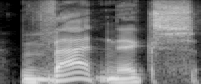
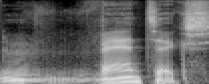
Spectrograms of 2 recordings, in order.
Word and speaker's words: Vatniks: Vatniks, I pronounced it Vantix yesterday, I think.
